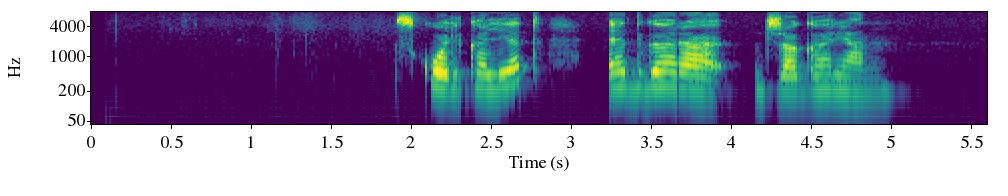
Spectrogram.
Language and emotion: Russian, neutral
